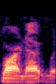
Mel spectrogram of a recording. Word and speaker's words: Marduk: It's pronounced Marduk, but spelled like Merodach, M-O-R-O-D-A-C-H, pronounced like Marduk, M-A-R-D-U-K, in human form.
